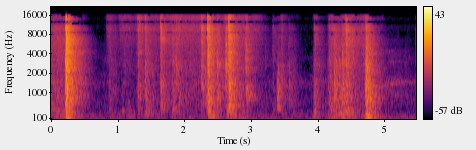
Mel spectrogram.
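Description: A few sharp knocks and clunks of things being handled in a kitchen, the loudest just after the start and more near the middle and near the end, like a cupboard or fridge door and items being set down.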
